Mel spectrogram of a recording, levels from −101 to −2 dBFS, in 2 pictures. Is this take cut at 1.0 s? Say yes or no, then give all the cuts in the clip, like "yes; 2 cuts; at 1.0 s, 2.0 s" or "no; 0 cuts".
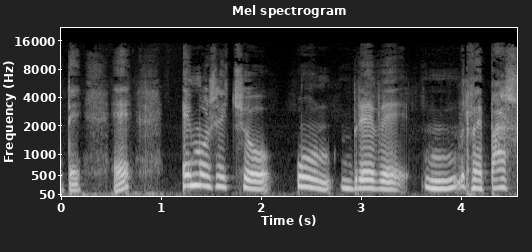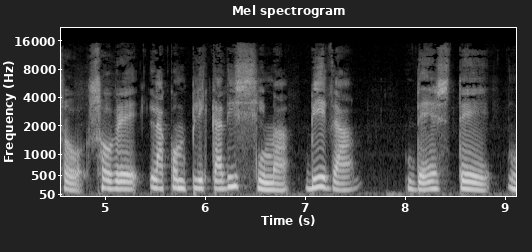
yes; 2 cuts; at 1.0 s, 6.9 s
